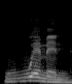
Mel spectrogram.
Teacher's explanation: we can still hear the I sound that is still a relic from the time when it was weave man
